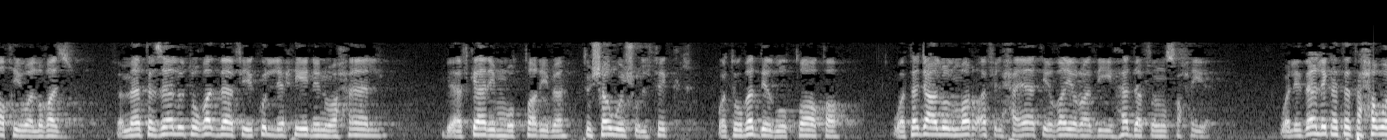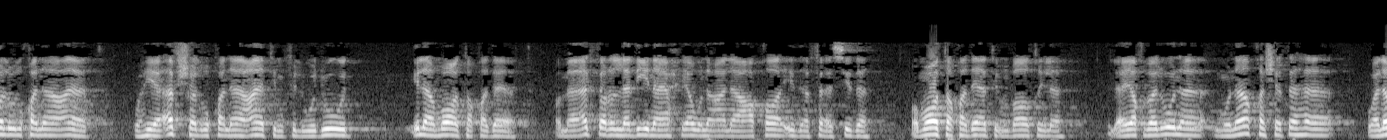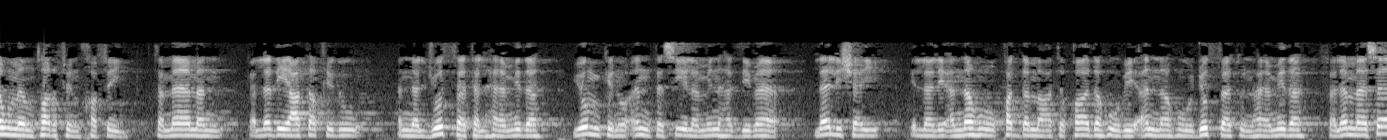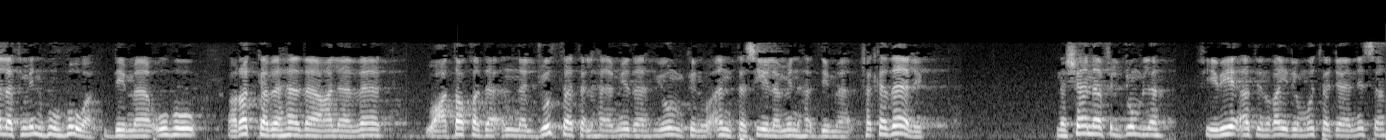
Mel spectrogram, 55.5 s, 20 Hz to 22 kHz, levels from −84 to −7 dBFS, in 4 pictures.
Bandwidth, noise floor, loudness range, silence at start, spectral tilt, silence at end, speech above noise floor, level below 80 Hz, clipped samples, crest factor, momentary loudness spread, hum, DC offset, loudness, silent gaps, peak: 6.6 kHz; -51 dBFS; 3 LU; 0 s; -6 dB/octave; 0 s; 34 dB; -44 dBFS; under 0.1%; 18 dB; 10 LU; none; under 0.1%; -17 LUFS; none; 0 dBFS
